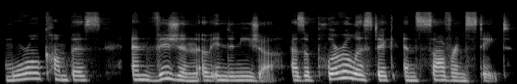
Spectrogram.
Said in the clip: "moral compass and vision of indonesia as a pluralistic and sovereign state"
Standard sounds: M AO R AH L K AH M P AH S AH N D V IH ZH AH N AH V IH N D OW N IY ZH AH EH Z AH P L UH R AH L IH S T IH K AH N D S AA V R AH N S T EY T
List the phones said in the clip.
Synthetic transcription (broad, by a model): M AO R L K AH M P AH S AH N V IH ZH AH N AH V IH N D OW N IY ZH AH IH Z AH P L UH R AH L IH S T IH K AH N S AA V R AH N S T EY T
